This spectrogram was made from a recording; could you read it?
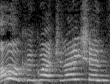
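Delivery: very high near-shriek, voice shooting very high. Retelling own reaction to news heard over the phone, imitating an almost-shriek. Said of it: "you just heard me almost shriek".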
